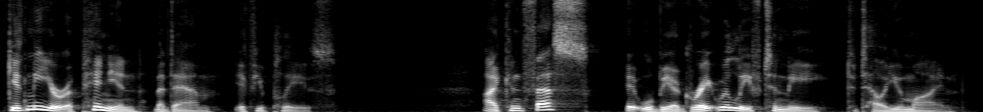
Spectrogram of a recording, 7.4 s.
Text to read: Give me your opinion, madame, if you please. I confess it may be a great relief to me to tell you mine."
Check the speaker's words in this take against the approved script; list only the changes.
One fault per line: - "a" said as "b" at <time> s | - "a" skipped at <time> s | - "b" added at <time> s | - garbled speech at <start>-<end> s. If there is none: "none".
- "may" said as "will" at 4.8 s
